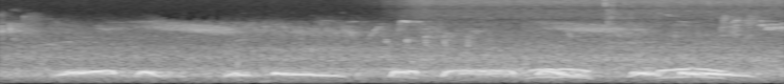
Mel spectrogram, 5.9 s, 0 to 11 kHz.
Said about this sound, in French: Sur les toits d'une mosquée à côté de la pharmacie Sambo, kilomètre 5, ces pigeons viennent régulièrement s'y poser après avoir picoré les grains étalés par des commerçants.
